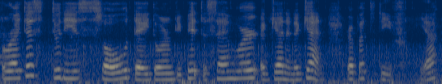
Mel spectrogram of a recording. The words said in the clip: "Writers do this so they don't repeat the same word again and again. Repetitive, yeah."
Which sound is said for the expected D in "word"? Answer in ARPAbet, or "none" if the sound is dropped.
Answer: none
